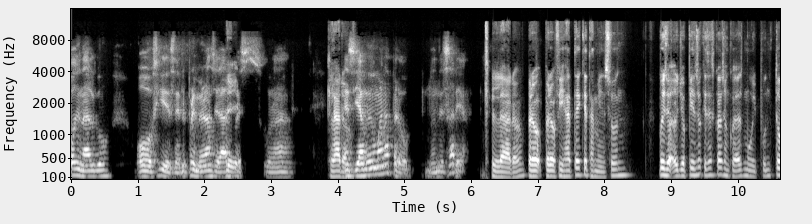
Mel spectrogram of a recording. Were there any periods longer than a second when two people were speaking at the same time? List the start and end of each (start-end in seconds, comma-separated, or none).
none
